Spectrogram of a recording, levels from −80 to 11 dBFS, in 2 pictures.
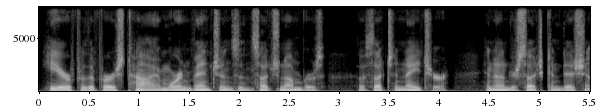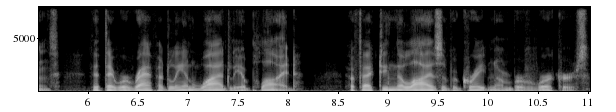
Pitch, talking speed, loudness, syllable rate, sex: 85 Hz, 185 wpm, -18 LUFS, 5.8 syllables/s, male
